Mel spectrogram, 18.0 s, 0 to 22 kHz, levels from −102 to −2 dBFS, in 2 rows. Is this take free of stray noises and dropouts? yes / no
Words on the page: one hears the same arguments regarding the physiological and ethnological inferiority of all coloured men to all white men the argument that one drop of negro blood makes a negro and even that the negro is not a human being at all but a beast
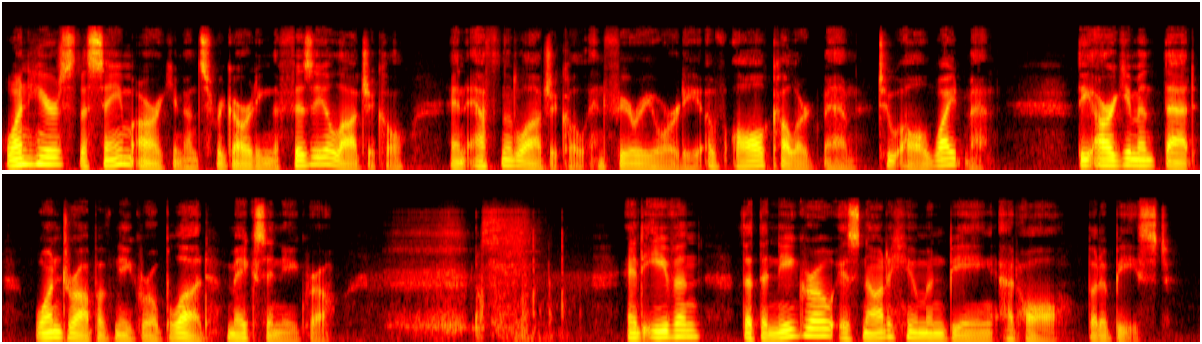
no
